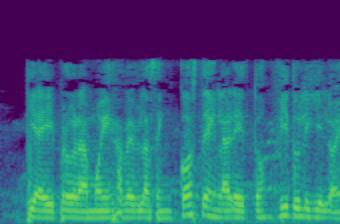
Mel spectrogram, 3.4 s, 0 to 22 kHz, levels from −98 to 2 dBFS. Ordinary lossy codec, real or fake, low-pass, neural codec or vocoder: AAC, 48 kbps; real; 7.2 kHz; none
